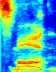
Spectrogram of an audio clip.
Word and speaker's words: Smaug: How do you say it? Smog or Smaug? It's like smog.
